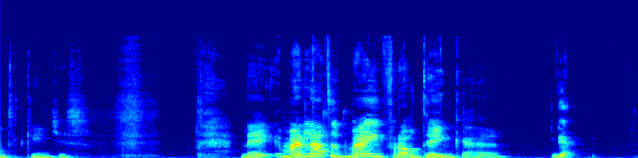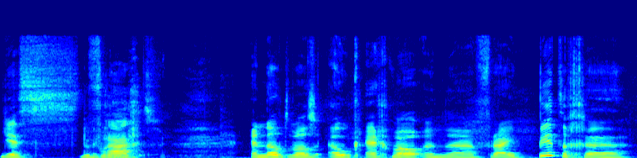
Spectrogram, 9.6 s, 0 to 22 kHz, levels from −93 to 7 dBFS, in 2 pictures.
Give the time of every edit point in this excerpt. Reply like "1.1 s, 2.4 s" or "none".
4.7 s, 6.4 s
